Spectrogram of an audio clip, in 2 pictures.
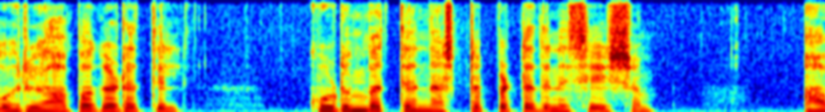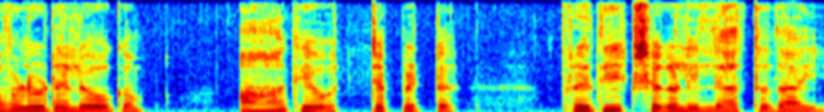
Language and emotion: Malayalam, sad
